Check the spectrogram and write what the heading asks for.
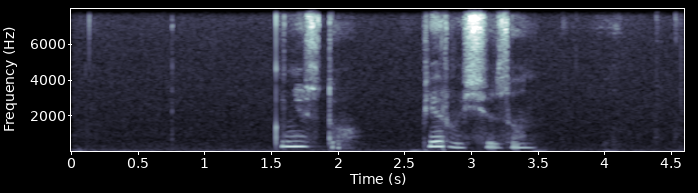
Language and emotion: Russian, sad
